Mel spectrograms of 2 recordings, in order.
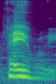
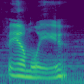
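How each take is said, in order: First: The word is said in a deep, gruff impression voice. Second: The word is said in a normal speaking voice.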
